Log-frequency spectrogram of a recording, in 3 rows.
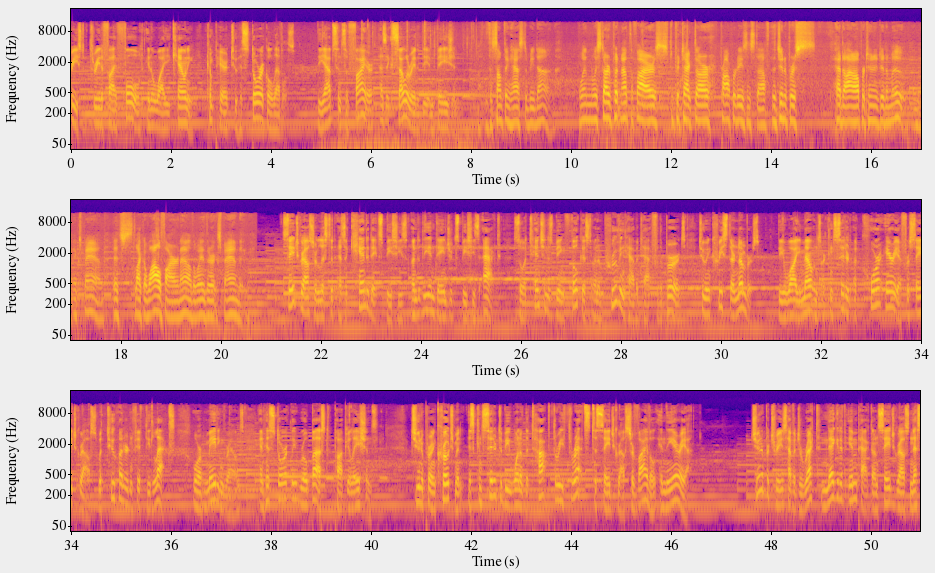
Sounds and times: Speech: 0.0 - 20.5, 21.3 - 40.2, 40.8 - 46.4, 47.6 - 50.9
Music: 0.0 - 50.9.

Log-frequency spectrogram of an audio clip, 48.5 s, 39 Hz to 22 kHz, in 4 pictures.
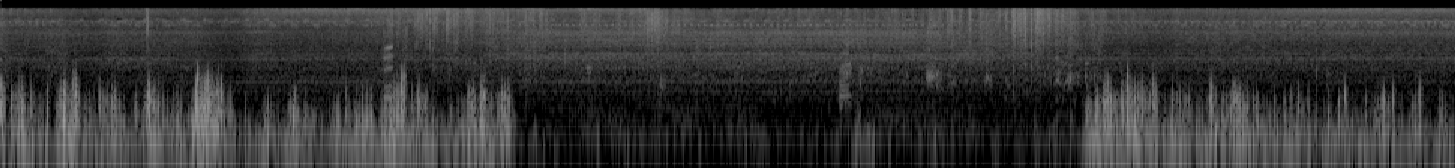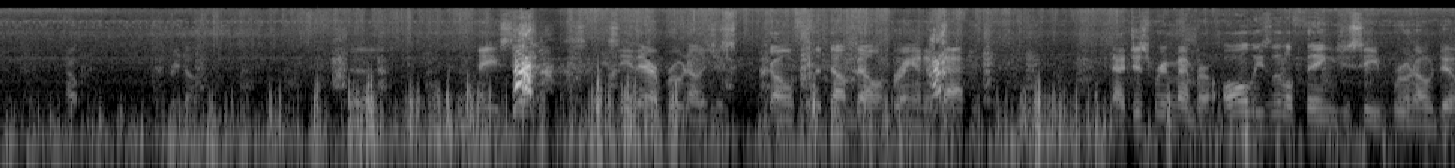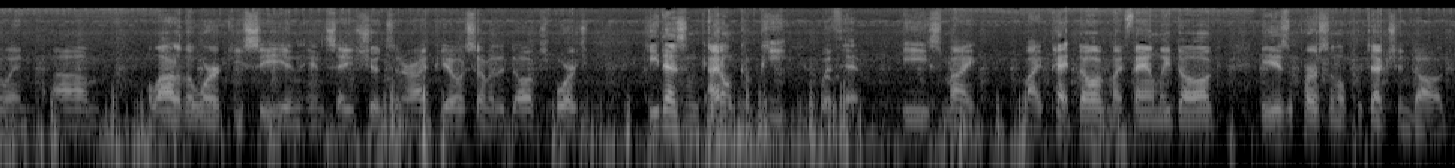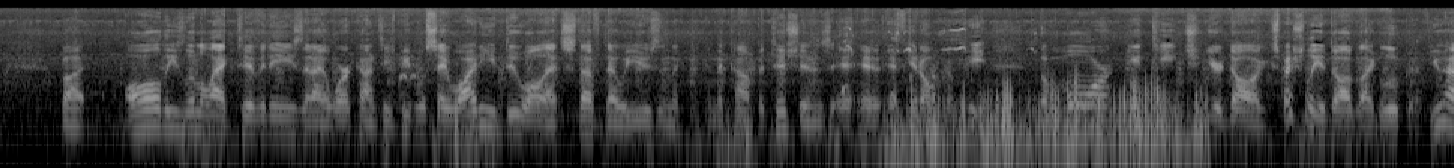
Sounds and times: Speech: 16.1 - 16.5, 17.2 - 20.2, 21.4 - 36.3, 36.9 - 48.4.

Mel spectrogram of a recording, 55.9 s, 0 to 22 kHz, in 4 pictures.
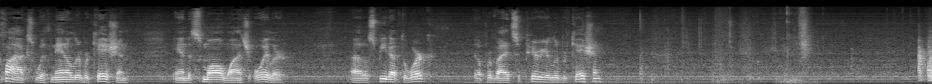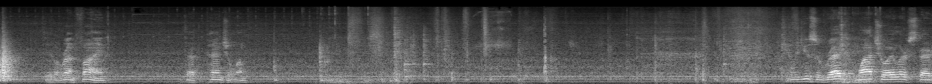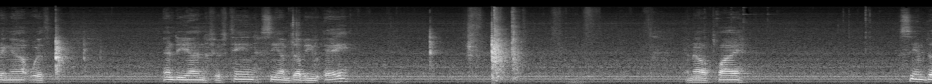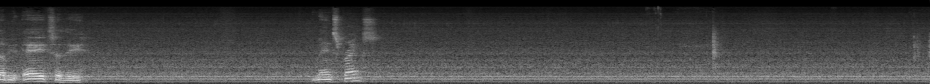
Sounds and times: Speech: 0.0 - 2.0, 2.6 - 4.4, 5.2 - 6.5, 7.1 - 9.1, 14.6 - 15.7, 16.8 - 17.8, 25.7 - 28.7, 30.4 - 33.3, 38.2 - 39.2, 41.4 - 43.3, 46.6 - 47.7.

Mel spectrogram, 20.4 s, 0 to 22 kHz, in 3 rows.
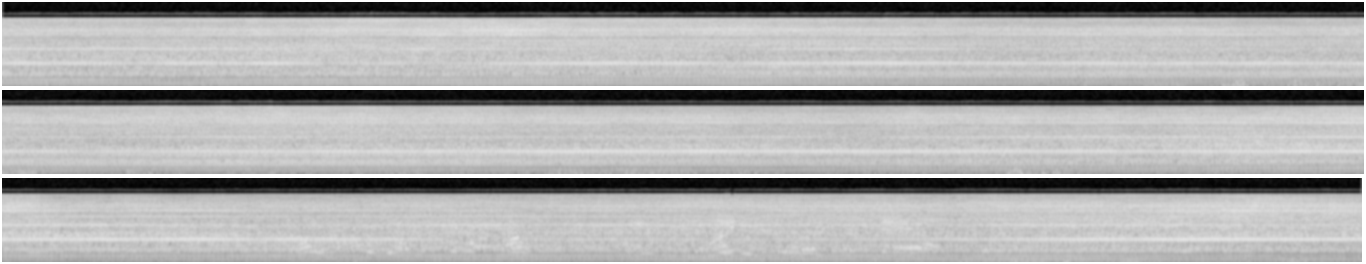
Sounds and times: Boat, Water vehicle: 0.0 - 20.4.

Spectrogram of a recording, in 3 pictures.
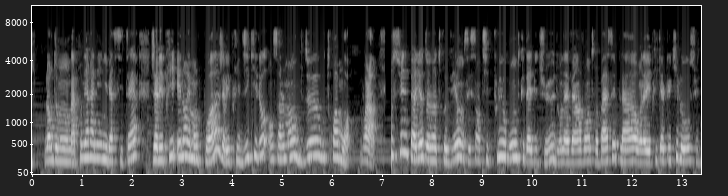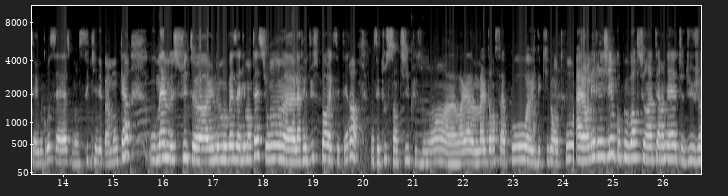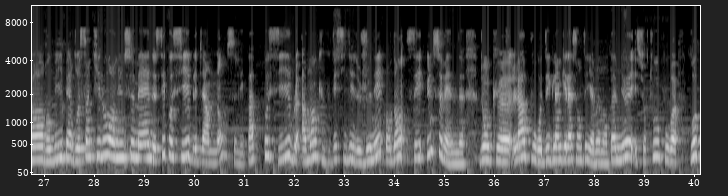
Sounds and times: Speech: 0.0 - 40.1.

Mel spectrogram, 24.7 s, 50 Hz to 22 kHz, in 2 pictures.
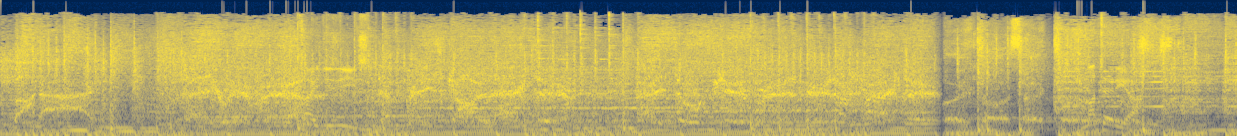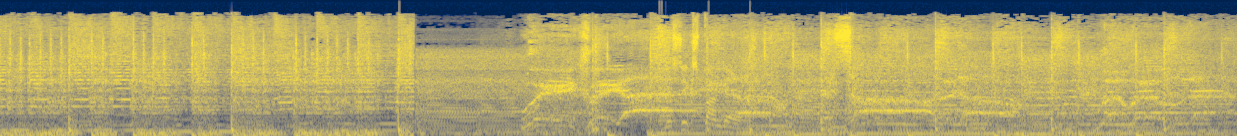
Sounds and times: Music: 0.0 - 24.7
Speech: 0.1 - 1.0, 1.8 - 5.8, 9.4 - 11.9, 17.6 - 20.2.

